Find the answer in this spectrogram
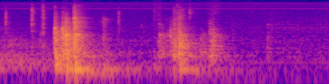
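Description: Metal lathe being stopped, its four-jaw chuck winding down to a halt, with two short scraping noises about half a second and a second and a half in.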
